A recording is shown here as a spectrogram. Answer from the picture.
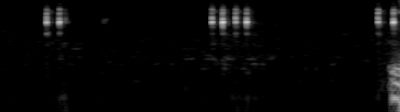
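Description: Computer mouse clicking: a pair of clicks about half a second in, a quick run of four clicks a little after two seconds, and one more near the end.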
